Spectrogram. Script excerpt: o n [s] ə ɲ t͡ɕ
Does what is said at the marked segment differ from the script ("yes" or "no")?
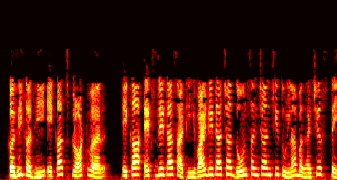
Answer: no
